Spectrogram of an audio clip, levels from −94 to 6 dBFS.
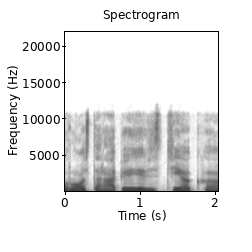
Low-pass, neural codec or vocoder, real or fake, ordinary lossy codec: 10.8 kHz; none; real; Opus, 64 kbps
